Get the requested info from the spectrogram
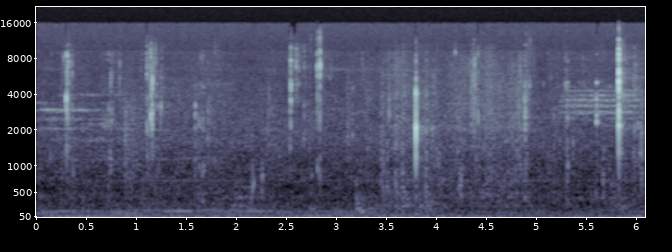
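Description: People eating momos (dumplings), biting and chewing, with scattered small mouth clicks throughout and two sharper clicks, one just past the middle and one near the end.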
